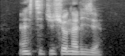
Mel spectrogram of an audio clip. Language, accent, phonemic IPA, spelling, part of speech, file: French, France, /ɛ̃s.ti.ty.sjɔ.na.li.ze/, institutionnaliser, verb, LL-Q150 (fra)-institutionnaliser.wav
- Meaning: to institutionalise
